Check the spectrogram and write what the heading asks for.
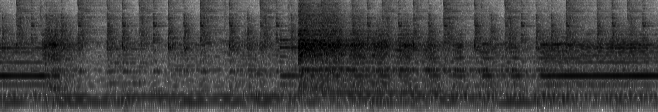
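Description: Electric guitar played through a small practice amp together with a Casio keyboard holding sustained notes, a live band jam without drums.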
